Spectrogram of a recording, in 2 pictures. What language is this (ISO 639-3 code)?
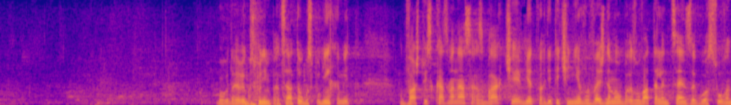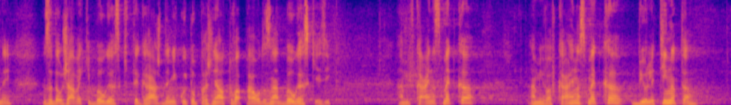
bul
